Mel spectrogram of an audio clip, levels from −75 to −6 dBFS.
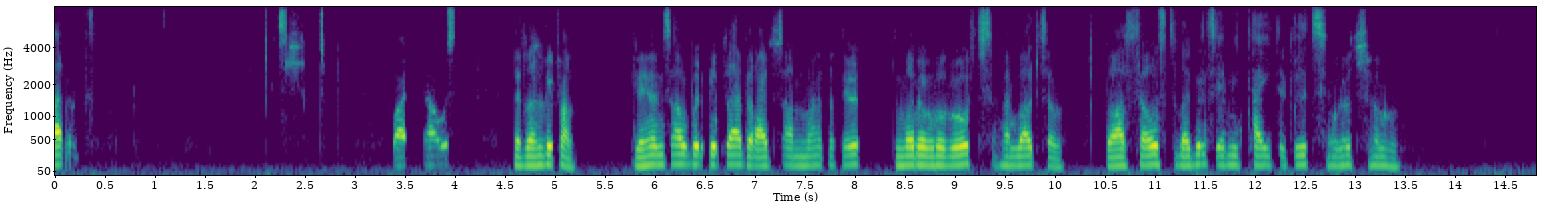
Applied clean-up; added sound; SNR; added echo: neural diffusion model UNIVERSE++.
